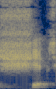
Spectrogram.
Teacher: sh and j are actually produced with rounded lips in RP, creating oo resonance, making it quite different from Dutch sh and j.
